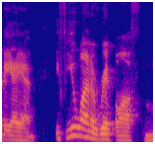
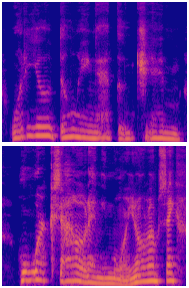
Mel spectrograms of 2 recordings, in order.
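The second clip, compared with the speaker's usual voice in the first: berating, laying-into stand-up comic rant; 3 semitones higher, 5 dB quieter than usual. Doing an impression that berates a viewer's husband for being at the gym: Sebastian Maniscalco impression. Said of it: "this is my Sebastian Maniscalco impression".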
